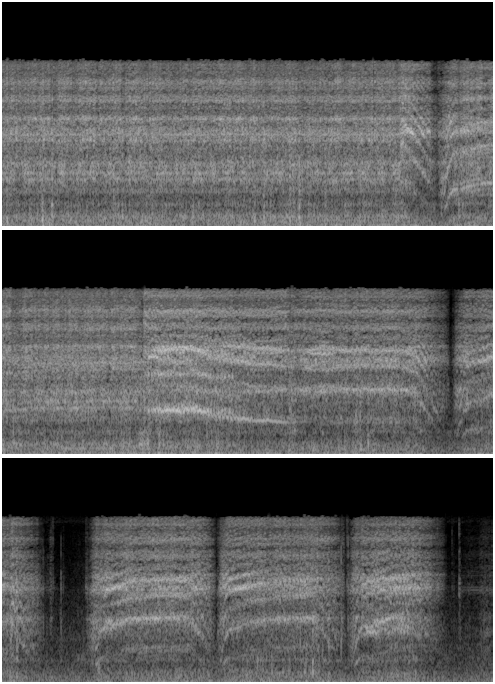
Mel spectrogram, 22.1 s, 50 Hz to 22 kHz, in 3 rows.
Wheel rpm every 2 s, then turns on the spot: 230, 230, 230, 140, 230, 170, 140, 40, 110, 110, 60.
none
